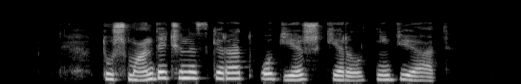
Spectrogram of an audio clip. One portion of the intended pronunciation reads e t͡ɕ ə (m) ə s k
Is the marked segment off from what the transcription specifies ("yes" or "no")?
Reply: yes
